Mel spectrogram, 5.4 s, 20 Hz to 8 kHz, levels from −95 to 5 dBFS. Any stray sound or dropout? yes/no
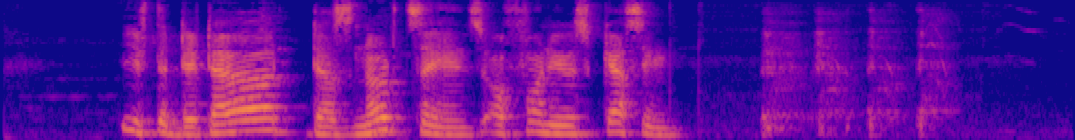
yes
